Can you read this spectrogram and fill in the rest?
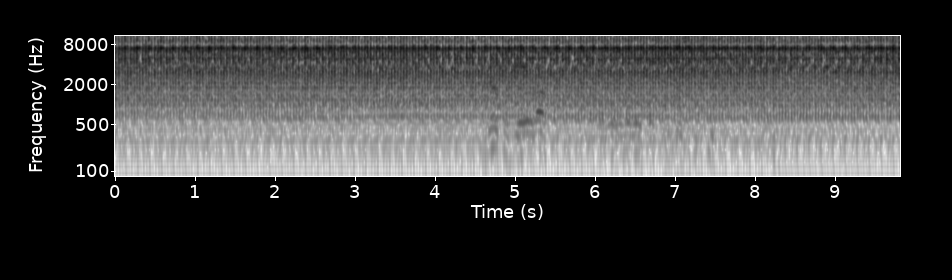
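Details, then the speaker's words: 2012 Nissan Qashqai 1.5 diesel idling: steady, even mild knock about three times a second from the top end, began suddenly on a morning start. "проблема в следующем раздается стук не сильный такой но стук исходит из верхней части где-то вот"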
